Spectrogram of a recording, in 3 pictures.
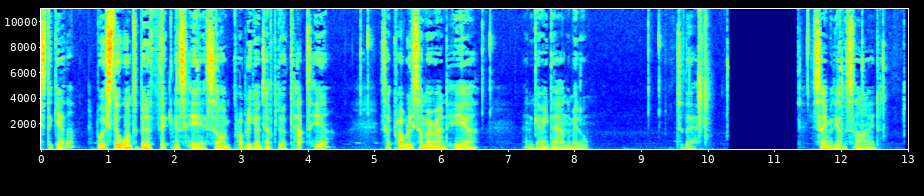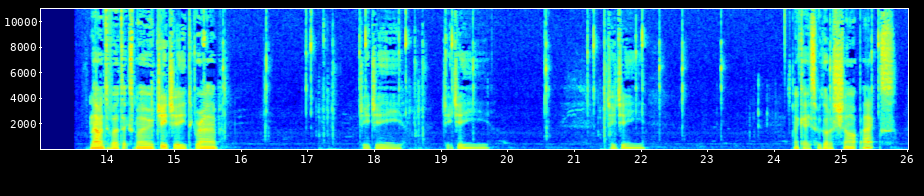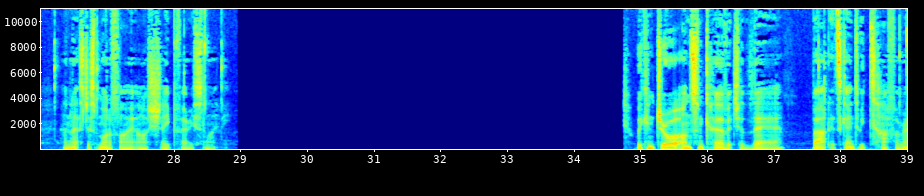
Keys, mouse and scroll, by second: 2.2-3.2 middle drag, 3.2 k, 10.1-11.5 middle drag, 11.5 k, 13.2 middle click, 13.5 click, 14.5 g, 15.6-16.9 middle drag, 16.9 click, 17.0 g, 18.2 click, 19.2 g, 19.3-21.1 middle drag, 21.1 click, 21.3 g, 22.1-25.3 middle drag, 25.3 click, 26.1-27.5 middle drag, 27.5 g, 28.6-29.8 middle drag, 29.8 click, 29.9 g, 30.3 middle click, 31.1 click, 31.7 middle click, 32.0 click, 33.0 click, 33.1 g, 33.5-34.8 middle drag, 37.5-38.7 middle drag, 38.7 click, 38.9 g.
